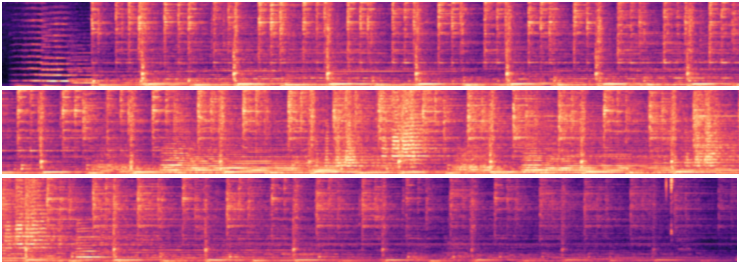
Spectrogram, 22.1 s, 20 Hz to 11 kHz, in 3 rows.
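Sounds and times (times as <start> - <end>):
jazzy orchestral arrangement in spy film theme style: 0.0 - 22.0.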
